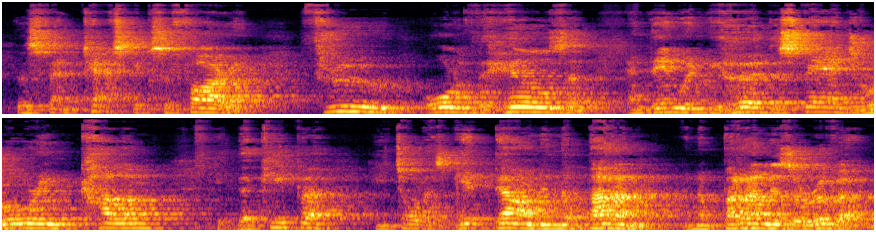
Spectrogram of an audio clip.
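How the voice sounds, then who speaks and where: A middle-aged man from Zimbabwe telling personal anecdotes in a theatrical, emphatic way with dramatic pauses. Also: medium pitch, darkish tone. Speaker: storyteller. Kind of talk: animated anecdotal storytelling. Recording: echoey hall, distant microphone.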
